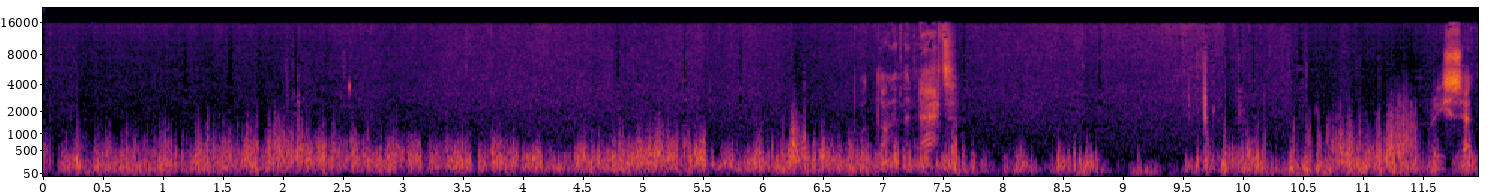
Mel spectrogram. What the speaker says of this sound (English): Keep nets blowing around in the wind.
